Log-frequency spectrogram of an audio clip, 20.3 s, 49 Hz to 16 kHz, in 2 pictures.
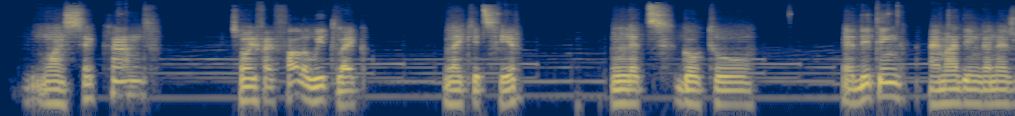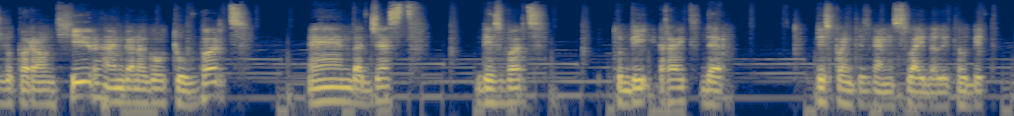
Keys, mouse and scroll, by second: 0.0 click, 1.2 click, 1.9 shift+middle click, 1.9 scroll up 1, 5.0 click, 5.6 Tab, 6.5 ctrl+r, 8.9 click, 9.5 shift+middle click, 11.2 1, 12.0 click, 13.0 g, 13.1 z, 13.8-15.3 drag, 15.3 g, 15.5 z, 15.9 g, 16.1 z, 17.2 click, 17.8 g, 20.0 click.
